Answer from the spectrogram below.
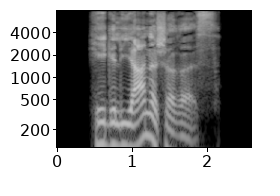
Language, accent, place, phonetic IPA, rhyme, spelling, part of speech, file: German, Germany, Berlin, [heːɡəˈli̯aːnɪʃəʁəs], -aːnɪʃəʁəs, hegelianischeres, adjective, De-hegelianischeres.ogg
- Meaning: strong/mixed nominative/accusative neuter singular comparative degree of hegelianisch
